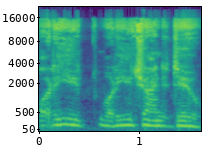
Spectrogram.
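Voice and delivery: hushed whisper. Asking if Asher still follows along, then acting out the line: whispering as Asher. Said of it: "follow you still and whisper".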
